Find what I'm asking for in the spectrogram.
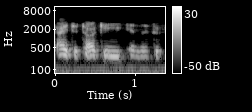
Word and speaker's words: Aitutaki: It's the top of a volcano, and it sunk, the little tops of it sticking above the water, and it's Aitutaki. And it's spelled A-I-T-U-T-A-K-I. I have to think about it. Aitutaki.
